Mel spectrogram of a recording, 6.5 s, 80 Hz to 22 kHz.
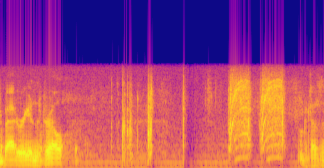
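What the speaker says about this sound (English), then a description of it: "Follow that up with a small little drill bit." Cordless drill with a small bit drilling into metal on a Ford LGT 14D lawn mower, short whining bursts that spin up and stop, close by, with someone talking between them.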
